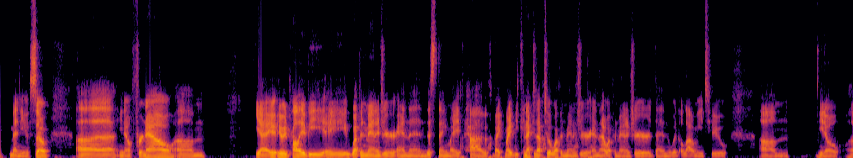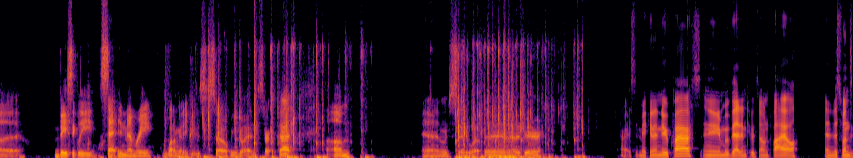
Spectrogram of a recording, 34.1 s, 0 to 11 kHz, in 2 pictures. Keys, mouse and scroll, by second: 21.1 ctrl+d, 21.4 Up, 21.6 End, 21.9 End, 22.8 ctrl+s, 22.8 Up, 23.3 ctrl+Right, 23.9 Right, 24.3 Right, 25.9 shift+F6, 26.1-29.2 typing, 30.3 ctrl+., 30.4 Down, 30.6 Down, 30.8 Down, 31.0 Down.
